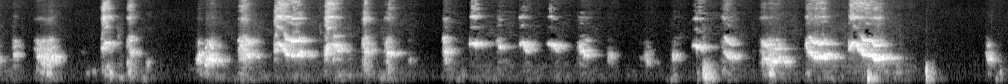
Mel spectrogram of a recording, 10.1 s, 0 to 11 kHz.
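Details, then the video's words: A litter of four-week-old Cavalier King Charles Spaniel puppies, Daisy's pups, in an indoor puppy pen. Steady stream of short high whines and yelps, about two per second, overlapping and varying in pitch, with occasional sharper squeals. "Daisy's Cavalier Puppies Livestream: 4 weeks old"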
